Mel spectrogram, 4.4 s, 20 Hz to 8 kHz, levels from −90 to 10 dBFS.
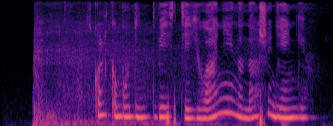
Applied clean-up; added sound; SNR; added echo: none; Boom; 18 dB; none.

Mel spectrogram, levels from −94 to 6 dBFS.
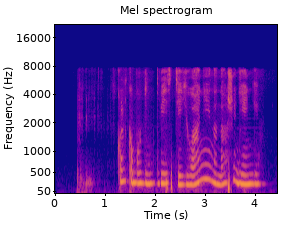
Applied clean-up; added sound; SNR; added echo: neural separator model SepFormer DNS4.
